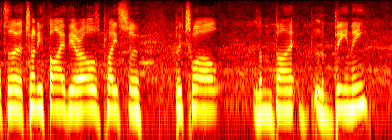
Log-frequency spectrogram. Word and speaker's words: Butwal Lumbini: The 25-year-old plays for Butwal Lumbini. Butwal Lumbini.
